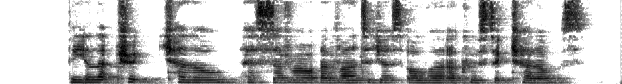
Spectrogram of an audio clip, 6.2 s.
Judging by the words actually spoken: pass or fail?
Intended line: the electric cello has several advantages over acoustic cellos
pass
